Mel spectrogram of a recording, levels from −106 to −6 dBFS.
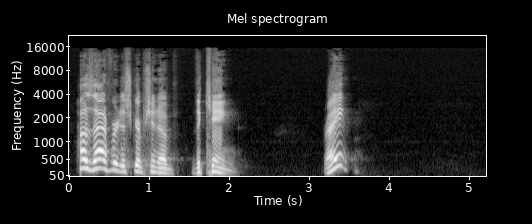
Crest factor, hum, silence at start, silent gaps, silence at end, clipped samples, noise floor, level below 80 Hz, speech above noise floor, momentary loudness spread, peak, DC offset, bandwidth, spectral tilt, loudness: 18 dB; none; 0.15 s; none; 1.75 s; under 0.1%; -78 dBFS; -60 dBFS; 62 dB; 13 LU; -2 dBFS; under 0.1%; 15.5 kHz; -5 dB/octave; -17 LUFS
